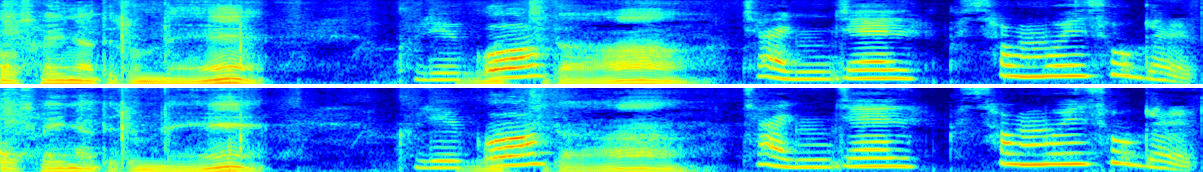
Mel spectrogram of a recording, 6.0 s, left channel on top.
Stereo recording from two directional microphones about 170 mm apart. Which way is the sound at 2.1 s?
25° left (ahead or behind).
